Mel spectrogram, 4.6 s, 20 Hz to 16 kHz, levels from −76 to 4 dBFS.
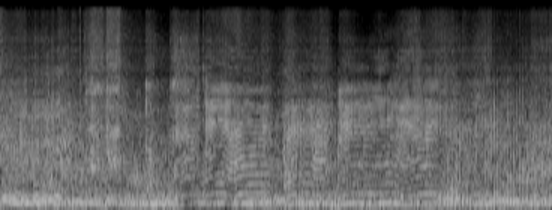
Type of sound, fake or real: fake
